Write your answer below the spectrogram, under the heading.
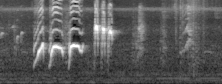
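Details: Sunda laughingthrush (kaso-kaso) giving lively, unusual song: three sliding, arched whistles followed by a quick, higher, buzzier triple chatter and a few soft trailing notes.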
